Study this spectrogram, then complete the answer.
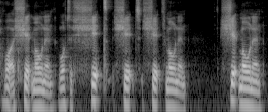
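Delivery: soft, defeated grumble; deflated mutter. Real, not acted. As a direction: sink into it quietly. Dejected after the rant.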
